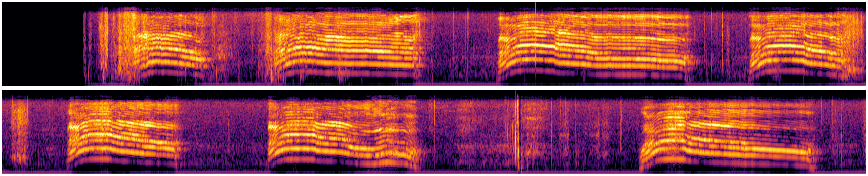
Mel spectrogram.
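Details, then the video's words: A Siamese cat facing off against a neighbour's cat gives loud, drawn-out, nasal meows, each wail bending in pitch, repeated every couple of seconds. "Very Loud Siamese Cat Talking"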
